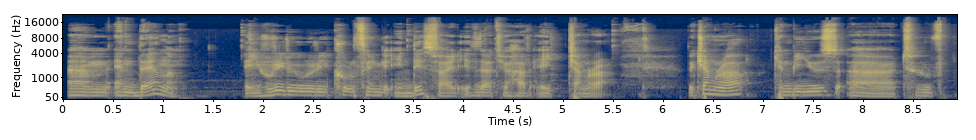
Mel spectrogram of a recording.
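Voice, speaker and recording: A man who speaks English as a second language, presenting an informal software demo in a halting, hesitant way with frequent pauses. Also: mid-range voice. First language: non-native English speaker.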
